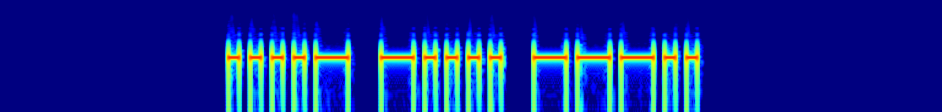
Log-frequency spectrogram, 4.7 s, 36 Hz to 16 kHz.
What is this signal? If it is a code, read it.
Morse code, heard as a keyed tone, about 22 wpm, 700 Hz. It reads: 468
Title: Numbers - 3-Digit 22wpm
